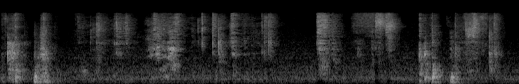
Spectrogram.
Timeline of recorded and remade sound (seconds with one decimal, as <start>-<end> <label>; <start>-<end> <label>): 0.0-5.2 recorded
